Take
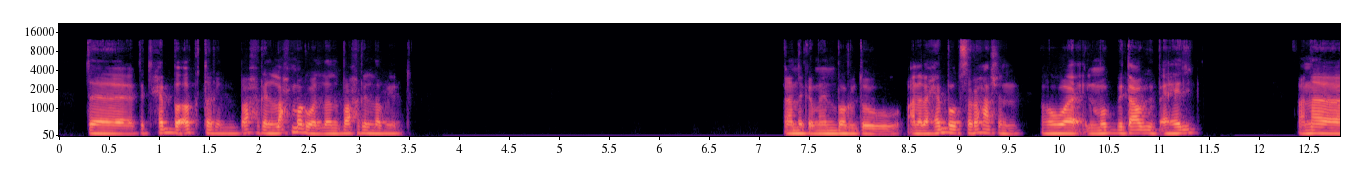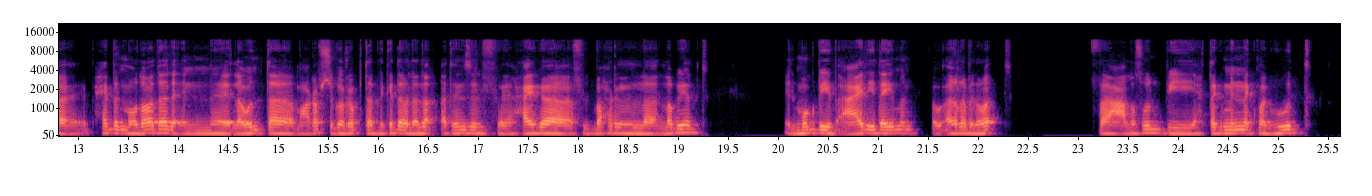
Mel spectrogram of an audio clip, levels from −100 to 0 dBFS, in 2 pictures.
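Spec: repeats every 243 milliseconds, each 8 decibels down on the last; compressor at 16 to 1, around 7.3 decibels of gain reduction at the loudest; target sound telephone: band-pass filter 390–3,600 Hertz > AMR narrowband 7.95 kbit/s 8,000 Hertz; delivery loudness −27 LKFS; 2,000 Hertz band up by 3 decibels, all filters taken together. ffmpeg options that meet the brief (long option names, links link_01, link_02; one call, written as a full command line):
ffmpeg -i in.wav -af "equalizer=frequency=2000:width_type=o:gain=4,acompressor=threshold=-24dB:ratio=16,highpass=390,lowpass=3600,aecho=1:1:243|486|729|972|1215:0.398|0.159|0.0637|0.0255|0.0102,volume=7.5dB" -ar 8000 -c:a libopencore_amrnb -b:a 7950 out.amr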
